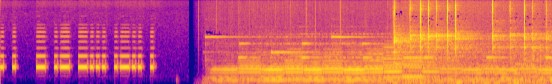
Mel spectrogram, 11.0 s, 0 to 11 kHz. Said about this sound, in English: It is 3 a.m. at the Gotham First National Bank, and the clicking noises you hear are the tumblers of a lock, magnified many times by intricate amplification equipment.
